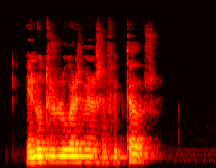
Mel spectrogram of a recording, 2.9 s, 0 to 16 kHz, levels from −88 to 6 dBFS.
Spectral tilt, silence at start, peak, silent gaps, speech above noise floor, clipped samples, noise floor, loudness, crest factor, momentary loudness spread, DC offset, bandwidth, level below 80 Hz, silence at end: -6.5 dB/octave; 0.35 s; -8 dBFS; none; 46 dB; under 0.1%; -70 dBFS; -24 LUFS; 18 dB; 14 LU; under 0.1%; 9.6 kHz; -76 dBFS; 0.8 s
